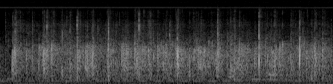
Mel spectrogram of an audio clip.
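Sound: audience clapping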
